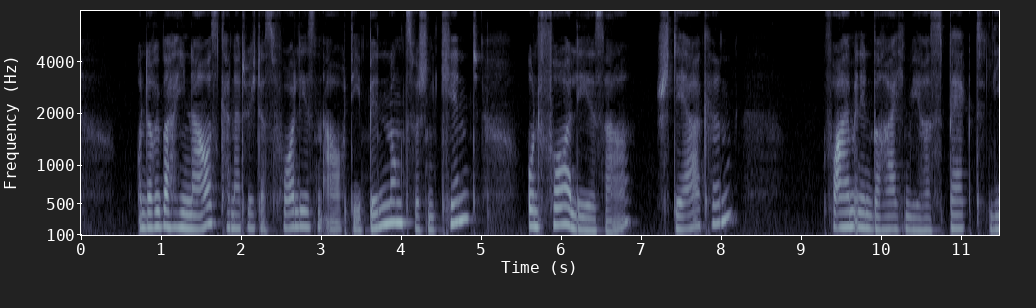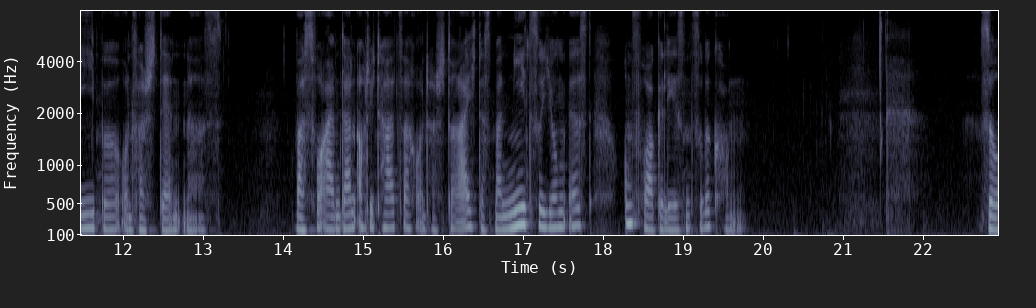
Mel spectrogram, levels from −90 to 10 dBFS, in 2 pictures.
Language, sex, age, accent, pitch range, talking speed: German, female, 30-49, German, 175-225 Hz, 115 wpm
